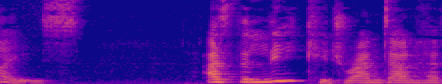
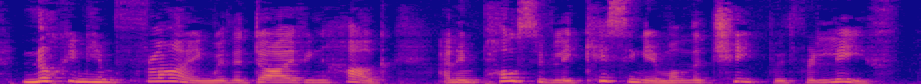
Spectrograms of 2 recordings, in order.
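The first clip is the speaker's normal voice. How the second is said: plain reading voice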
